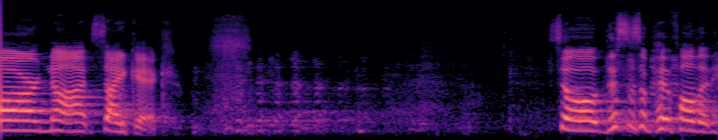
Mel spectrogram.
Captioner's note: audience laughs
